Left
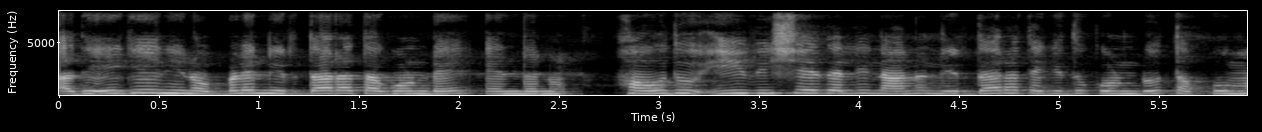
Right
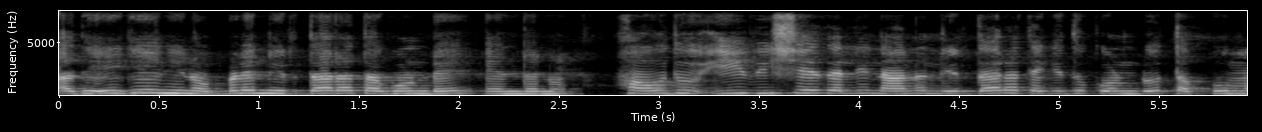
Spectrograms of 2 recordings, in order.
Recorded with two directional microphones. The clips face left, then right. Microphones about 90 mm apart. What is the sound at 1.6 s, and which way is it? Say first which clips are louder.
Speech: left 1 dB; 35° left (ahead or behind).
